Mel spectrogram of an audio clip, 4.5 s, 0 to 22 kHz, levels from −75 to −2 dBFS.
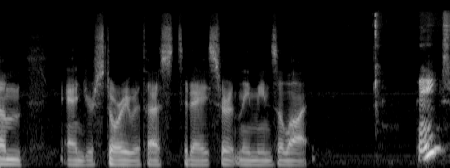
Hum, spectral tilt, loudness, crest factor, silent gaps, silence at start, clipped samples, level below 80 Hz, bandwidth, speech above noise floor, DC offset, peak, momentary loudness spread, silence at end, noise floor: none; -4 dB/octave; -27 LUFS; 22 dB; none; 0 s; under 0.1%; -66 dBFS; 17 kHz; 35 dB; under 0.1%; -4 dBFS; 11 LU; 0 s; -61 dBFS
